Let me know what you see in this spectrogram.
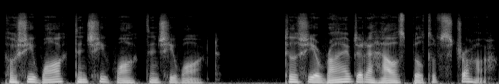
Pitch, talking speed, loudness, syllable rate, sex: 100 Hz, 215 wpm, -20 LUFS, 5.8 syllables/s, male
